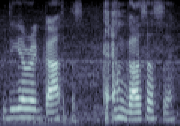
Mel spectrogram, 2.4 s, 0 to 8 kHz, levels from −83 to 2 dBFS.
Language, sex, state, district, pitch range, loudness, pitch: Bengali, female, Assam, Hailakandi, 175-210 Hz, -17 LUFS, 195 Hz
